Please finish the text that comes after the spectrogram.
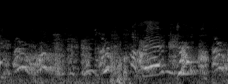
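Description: A golden retriever rescued from a landslide in Cavite gives close, high-pitched yips and whimpering cries, continuous and strained, with voices faintly in the background.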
